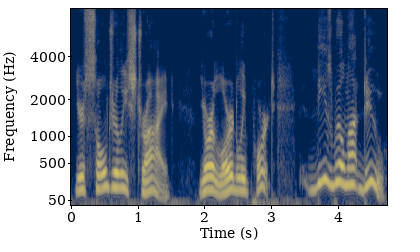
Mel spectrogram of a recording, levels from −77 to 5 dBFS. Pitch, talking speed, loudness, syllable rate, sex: 165 Hz, 115 wpm, -16 LUFS, 3.8 syllables/s, male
